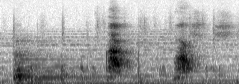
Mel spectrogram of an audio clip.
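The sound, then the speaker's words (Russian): A dog barks three times at a steady, unhurried pace, each bark short, with quiet background between them. “Собака подтверждает.”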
